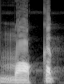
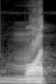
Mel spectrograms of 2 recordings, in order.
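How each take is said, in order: First: The word ends with a ket sound. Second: The word ends with a t sound. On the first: "atau moket" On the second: "atau mot"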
